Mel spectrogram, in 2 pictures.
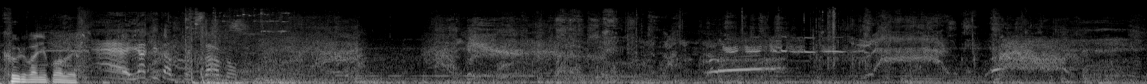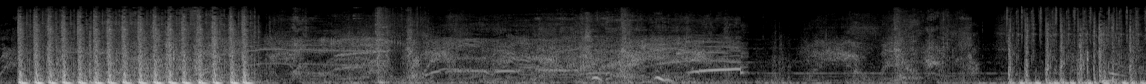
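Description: Zombies snarl and groan nearby.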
